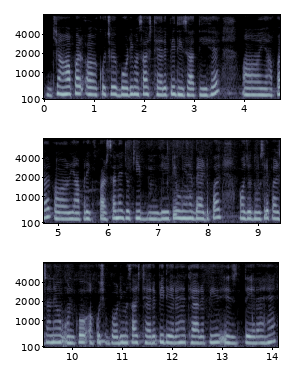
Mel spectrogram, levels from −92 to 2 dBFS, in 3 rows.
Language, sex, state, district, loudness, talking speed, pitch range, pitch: Hindi, female, Bihar, Purnia, -32 LUFS, 180 wpm, 225-250 Hz, 235 Hz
